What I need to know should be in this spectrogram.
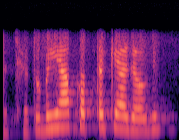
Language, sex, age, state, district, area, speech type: Hindi, female, 18-30, Madhya Pradesh, Betul, rural, conversation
